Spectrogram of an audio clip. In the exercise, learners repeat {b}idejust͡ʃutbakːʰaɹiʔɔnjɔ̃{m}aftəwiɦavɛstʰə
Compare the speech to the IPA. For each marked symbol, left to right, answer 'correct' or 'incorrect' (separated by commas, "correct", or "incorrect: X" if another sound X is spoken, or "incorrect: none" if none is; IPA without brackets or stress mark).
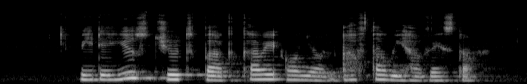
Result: incorrect: w, incorrect: n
